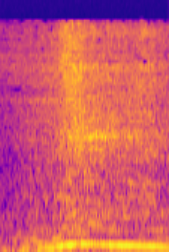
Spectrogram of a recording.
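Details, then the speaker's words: Honda Civic FD free rev during a check for delayed, clunking reverse engagement and a blinking D light after the transmission was removed; engine climbs smoothly and evenly back down with no misses or knocks, normal rev. "Maayos naman ang revolusyon."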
